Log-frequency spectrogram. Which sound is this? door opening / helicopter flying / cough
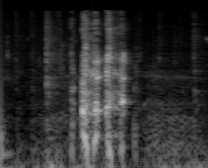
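cough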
